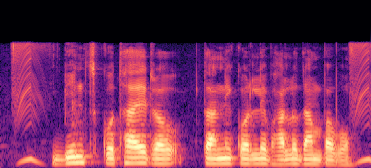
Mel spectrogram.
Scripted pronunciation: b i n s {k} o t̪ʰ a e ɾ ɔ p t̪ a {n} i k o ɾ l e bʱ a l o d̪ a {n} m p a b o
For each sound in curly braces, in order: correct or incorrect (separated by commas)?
correct, correct, incorrect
